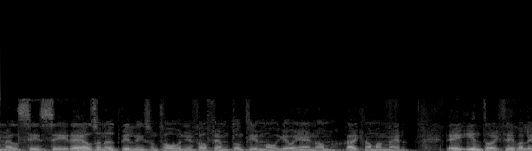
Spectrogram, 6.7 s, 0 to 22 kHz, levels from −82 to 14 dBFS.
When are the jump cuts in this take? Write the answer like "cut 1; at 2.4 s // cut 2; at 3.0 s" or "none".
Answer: none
